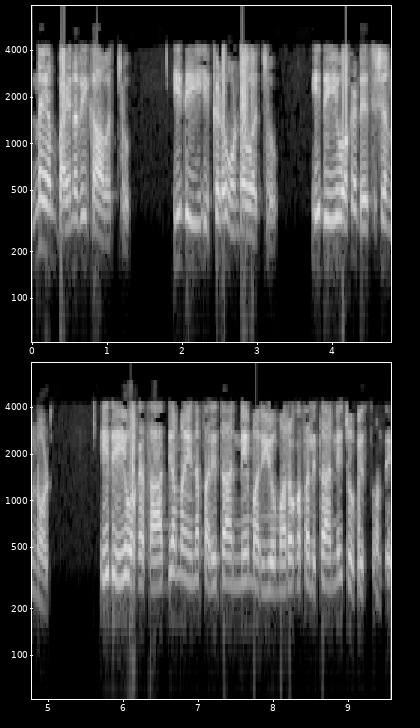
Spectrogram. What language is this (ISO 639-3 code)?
tel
